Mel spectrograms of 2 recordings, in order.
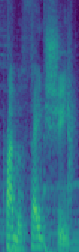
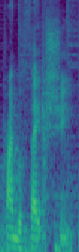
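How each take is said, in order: The two takes are said the same way.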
